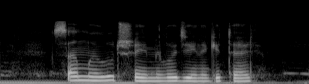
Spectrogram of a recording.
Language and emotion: Russian, neutral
